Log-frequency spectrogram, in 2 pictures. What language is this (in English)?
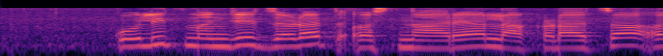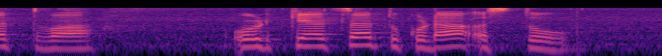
Marathi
